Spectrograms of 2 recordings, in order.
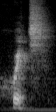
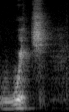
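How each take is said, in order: First: It begins with a breathy, blown h before w. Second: It begins with a plain w, no breathy h. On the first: The speaker calls it wrong. "many people call it which, which... They blow the air from the throat" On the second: The speaker calls it right. "That's the correct pronunciation"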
